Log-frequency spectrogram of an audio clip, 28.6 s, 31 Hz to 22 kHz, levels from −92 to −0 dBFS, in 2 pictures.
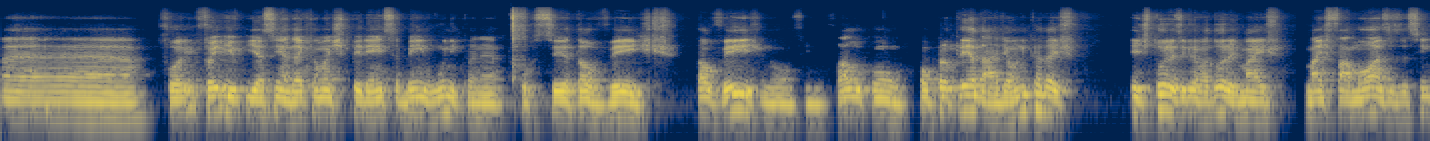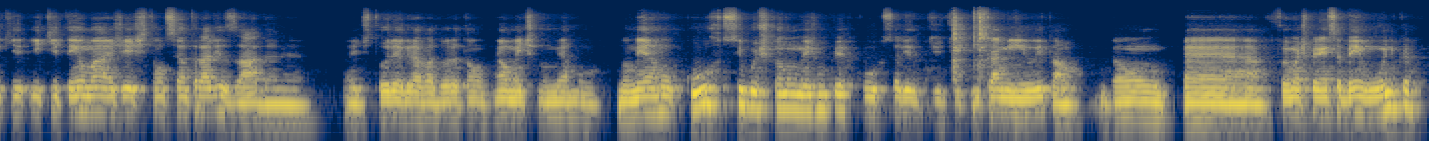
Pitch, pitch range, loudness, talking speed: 110 Hz, 100-125 Hz, -17 LUFS, 155 wpm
